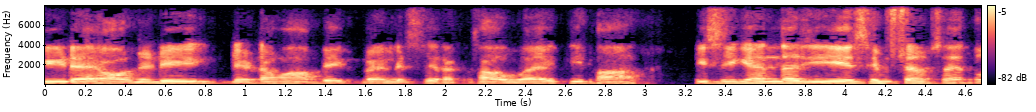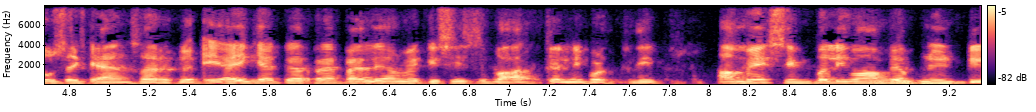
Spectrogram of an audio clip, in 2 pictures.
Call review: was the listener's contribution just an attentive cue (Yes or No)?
Yes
